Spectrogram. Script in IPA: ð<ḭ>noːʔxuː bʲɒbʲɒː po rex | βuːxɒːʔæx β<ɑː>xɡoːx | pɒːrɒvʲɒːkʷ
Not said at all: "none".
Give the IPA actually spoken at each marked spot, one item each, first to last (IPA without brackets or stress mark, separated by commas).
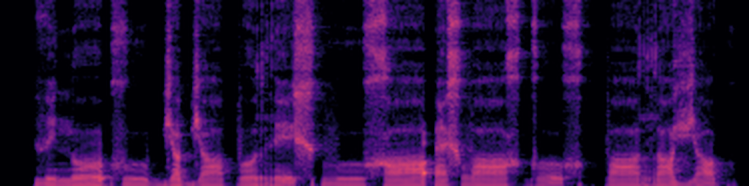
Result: i, ɒː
